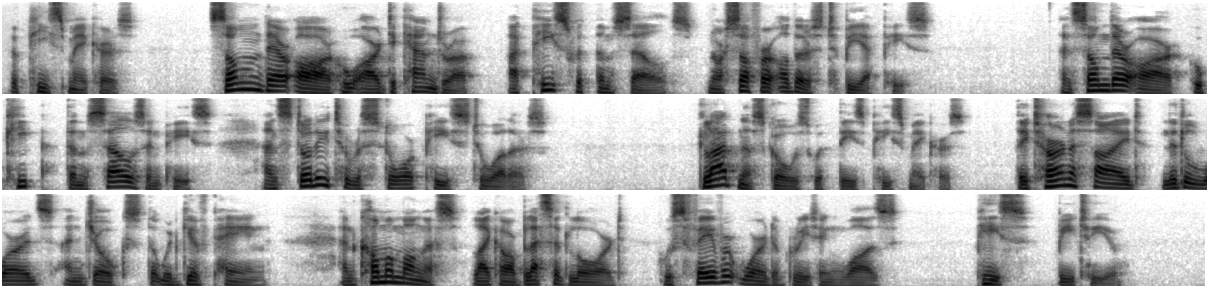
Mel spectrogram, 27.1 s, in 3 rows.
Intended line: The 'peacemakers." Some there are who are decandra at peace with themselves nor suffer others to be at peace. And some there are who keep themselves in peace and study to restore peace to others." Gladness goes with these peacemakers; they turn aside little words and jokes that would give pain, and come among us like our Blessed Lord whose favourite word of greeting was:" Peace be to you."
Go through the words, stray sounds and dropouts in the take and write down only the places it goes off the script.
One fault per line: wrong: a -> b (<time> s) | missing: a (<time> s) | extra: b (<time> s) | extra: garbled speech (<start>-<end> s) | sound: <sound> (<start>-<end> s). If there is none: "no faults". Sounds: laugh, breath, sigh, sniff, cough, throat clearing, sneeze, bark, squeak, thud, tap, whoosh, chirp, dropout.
no faults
